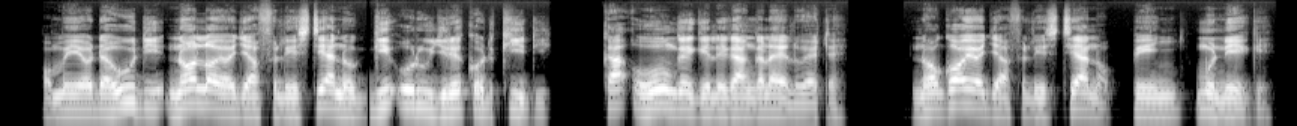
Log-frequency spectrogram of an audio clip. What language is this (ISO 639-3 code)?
luo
